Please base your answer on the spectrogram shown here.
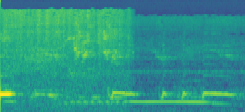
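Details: Zebra dove, a one-time contest champion, in engkel-style song with a sweet cengkok rhythm. Soft, low, drawn-out coos and gentle hooting notes carry over faint background hiss.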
